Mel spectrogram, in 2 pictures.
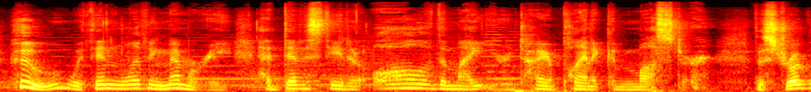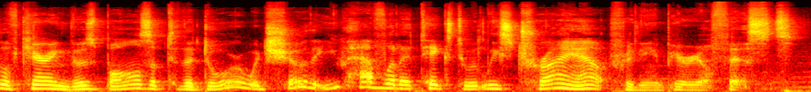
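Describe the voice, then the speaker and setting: Male comedic narrator, slightly high voice, mock-epic and sardonic with irreverent asides, music underneath. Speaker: narrator of a comedic fan lore video. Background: background music.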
